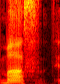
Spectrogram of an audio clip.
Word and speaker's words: MaaS: で、続きましてですね、えー、マースですね。えー、マース、えー、 MAAS と書いてるマース。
